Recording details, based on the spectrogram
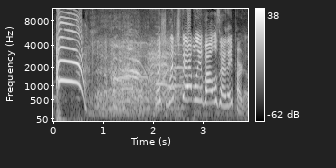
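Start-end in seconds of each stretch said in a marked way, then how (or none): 0.1-2.0 very high, loud screeching shriek; barn owl scream. Shown as a demonstration. Showing kids how a barn owl screams. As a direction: let out a piercing owl screech. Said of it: "barn owls go".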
